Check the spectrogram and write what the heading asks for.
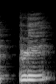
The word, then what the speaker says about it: plus: plus à la mode attention ici le plus ne se prononce pas parce que c'est elle fait partie d'une négation c'est pas plus de 1 plus 1 an non non non c'est plus c'est-à-dire négation voltaire n'est plus à la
